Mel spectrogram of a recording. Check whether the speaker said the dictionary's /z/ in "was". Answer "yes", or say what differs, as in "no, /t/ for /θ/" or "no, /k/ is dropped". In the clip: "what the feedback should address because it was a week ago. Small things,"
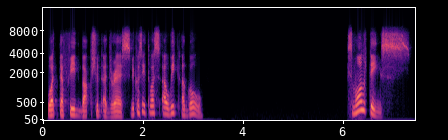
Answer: no, /s/ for /z/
